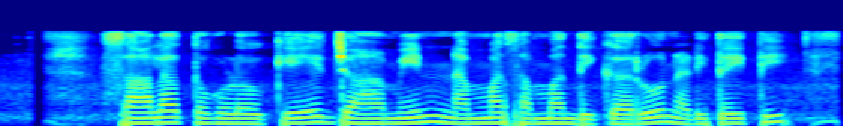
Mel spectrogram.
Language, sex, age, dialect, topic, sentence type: Kannada, female, 36-40, Central, banking, question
